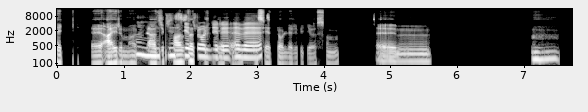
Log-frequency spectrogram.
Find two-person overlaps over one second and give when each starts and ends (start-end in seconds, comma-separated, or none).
1.2-3.1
